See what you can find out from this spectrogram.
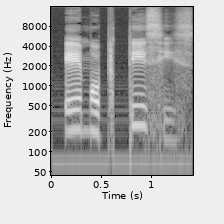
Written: hemoptisis

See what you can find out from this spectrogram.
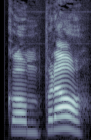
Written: compro

